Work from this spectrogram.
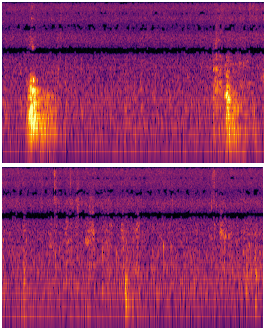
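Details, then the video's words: Siberian Husky pup Emmy, six months old, trying to coax Peace into playing; two moderate barks spaced about four seconds apart over a steady background hiss, with faint small sounds afterward. "Emmy wants to play"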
